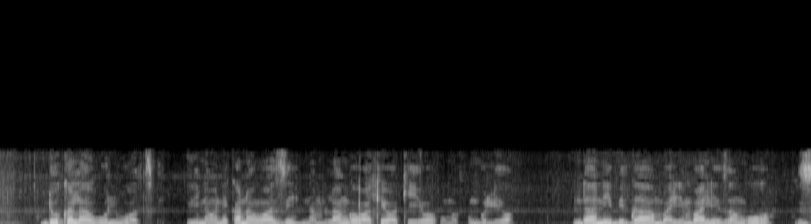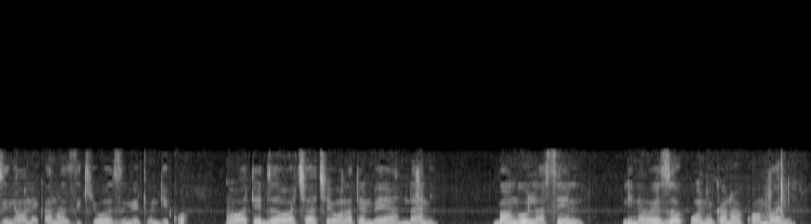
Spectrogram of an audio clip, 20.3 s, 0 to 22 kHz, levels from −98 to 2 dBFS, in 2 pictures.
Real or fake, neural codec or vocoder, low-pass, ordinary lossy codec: fake; codec, 16 kHz, 8 kbps, FreqCodec, larger model; 7.2 kHz; MP3, 48 kbps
